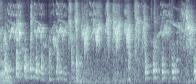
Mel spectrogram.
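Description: Several chickens cluck and chatter close by in quick, overlapping bursts, with a few higher chirps mixed in.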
